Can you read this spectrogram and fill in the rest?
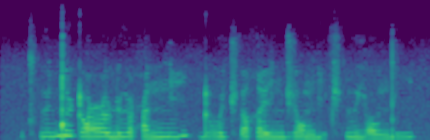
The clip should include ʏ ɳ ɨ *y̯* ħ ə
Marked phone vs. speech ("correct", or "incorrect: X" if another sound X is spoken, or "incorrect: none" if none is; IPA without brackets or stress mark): correct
